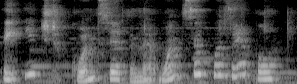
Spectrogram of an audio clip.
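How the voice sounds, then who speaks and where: A woman reads a rhyming children's story with sing-song drama. Her voice is fairly high and mellow, with creaky edges, in an echoey room with soft music behind. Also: huge pitch swings, normal speed. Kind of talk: expressive picture-book read-aloud in rhyme. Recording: roomy echo, faint music.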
